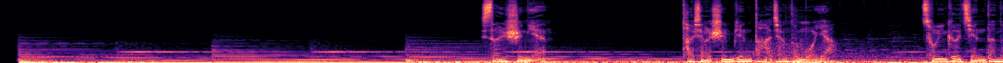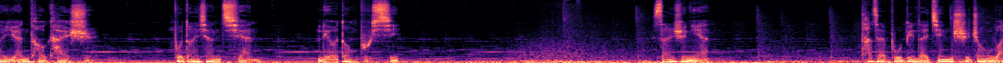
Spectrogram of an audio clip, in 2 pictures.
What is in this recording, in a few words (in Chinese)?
男 走心; 利安达; 三十年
